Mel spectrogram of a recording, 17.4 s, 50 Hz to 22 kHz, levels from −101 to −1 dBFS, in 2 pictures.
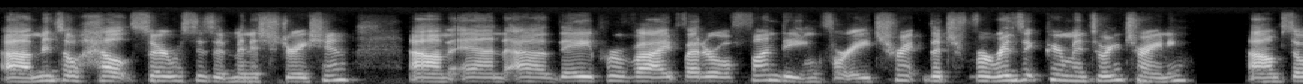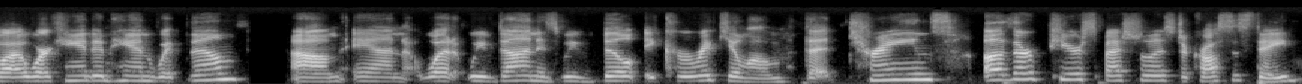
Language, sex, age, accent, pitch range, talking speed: English, female, 20-39, American, 195-240 Hz, 160 wpm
